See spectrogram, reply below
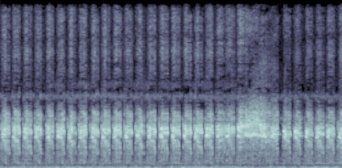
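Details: Kingfisher young in the nest beg for food from their parent with quick, rhythmic high buzzy pulses, nearly four per second, briefly merging into a louder continuous buzz near the end.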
